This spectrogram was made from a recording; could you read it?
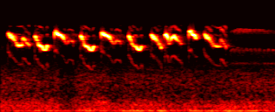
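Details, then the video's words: White-eye "gacor full isian" song: a steady series of about ten high, sweet notes, each slurring downward, delivered roughly four per second. The series ends with a faint, drawn-out high whistle. "Suara Burung Pleci Gacor Full Isian - Tiếng chim vành khuyên líu"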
